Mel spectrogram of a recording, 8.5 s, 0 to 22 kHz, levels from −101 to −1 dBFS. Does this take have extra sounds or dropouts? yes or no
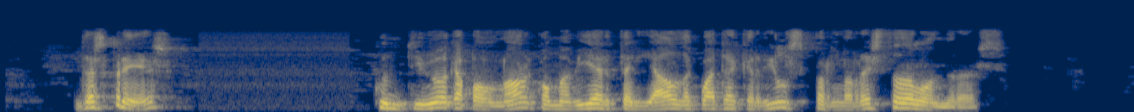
no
